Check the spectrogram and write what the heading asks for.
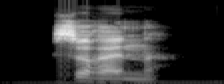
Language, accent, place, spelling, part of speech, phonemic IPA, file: French, France, Lyon, sereine, adjective, /sə.ʁɛn/, LL-Q150 (fra)-sereine.wav
- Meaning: feminine singular of serein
